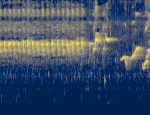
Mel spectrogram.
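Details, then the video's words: Agitated white-rumped shama song used to provoke rival birds: a rapid even trill of high notes, then sharp rising whistled phrases. "AMPUH PANCINGAN MURAI BATU EMOSI EFEKTIF bikin MURAI langsung GACOR"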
